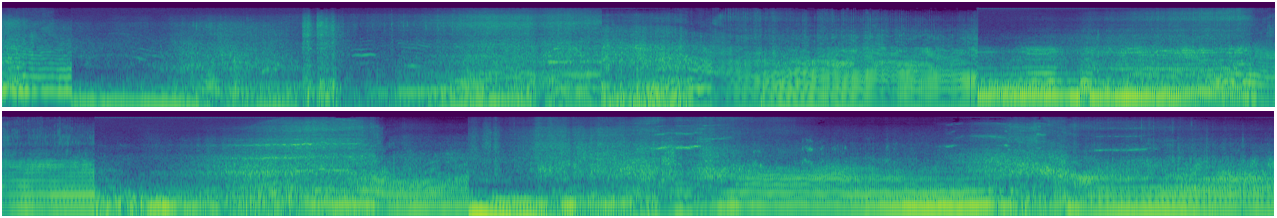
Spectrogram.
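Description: Rally car engines roar loudly and rev up and down as the cars speed past.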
